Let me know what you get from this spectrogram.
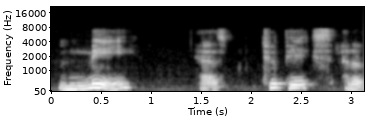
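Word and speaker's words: μῦ: Remember from our earlier discussion, this is the labial nasal, pronounced by putting the lips together and forcing the air through the nose, like M in the word moon. The letter is called me, has two peaks and a valley in between.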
